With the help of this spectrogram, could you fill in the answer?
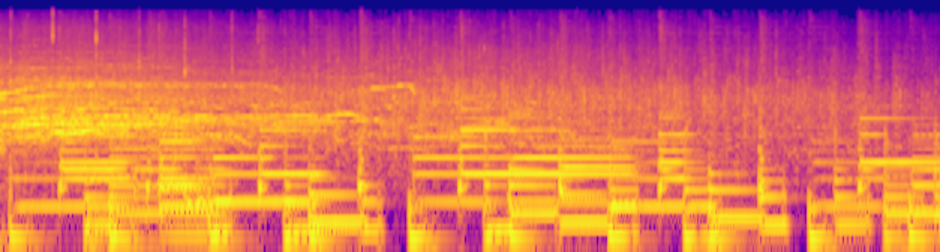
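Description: An audience claps and cheers, with a few high whoops rising over the crowd, while steady music with a bouncing bass line plays loudly underneath throughout.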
